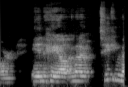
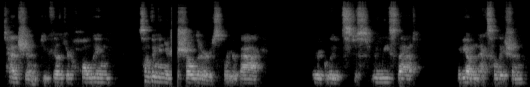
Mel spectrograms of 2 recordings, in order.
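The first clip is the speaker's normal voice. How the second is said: guided meditation; 5 dB quieter than usual. Acted. Yoga teacher guiding students into breath awareness, soft meditative voice. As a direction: ease them into their breath gently.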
